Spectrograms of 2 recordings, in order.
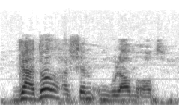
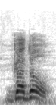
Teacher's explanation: Le gimel se prononce au plus haut de la bouche.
